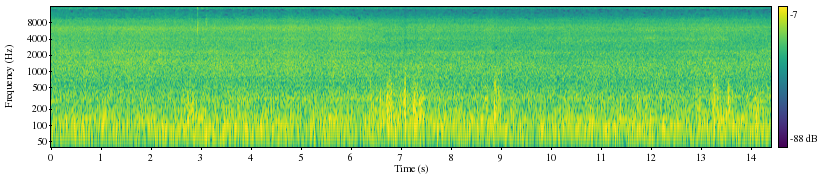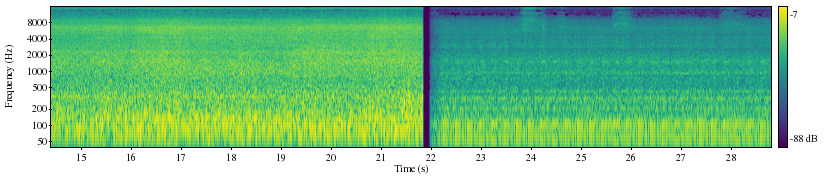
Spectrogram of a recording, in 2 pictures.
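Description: Steady drone of a ship's engine under the rush of wind and churning wake water on a moving ship's deck. About two-thirds of the way through it cuts abruptly to a quieter, even engine hum.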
